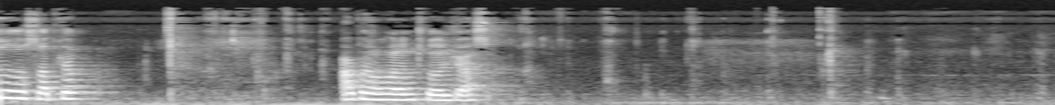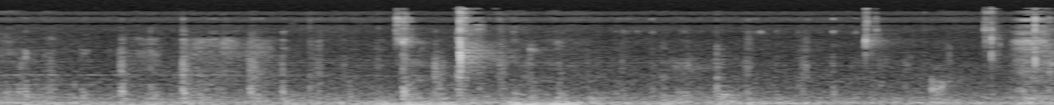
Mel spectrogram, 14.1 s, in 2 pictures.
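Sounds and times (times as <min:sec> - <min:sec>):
quiet chewing clicks: 0:03.4 - 0:14.0.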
